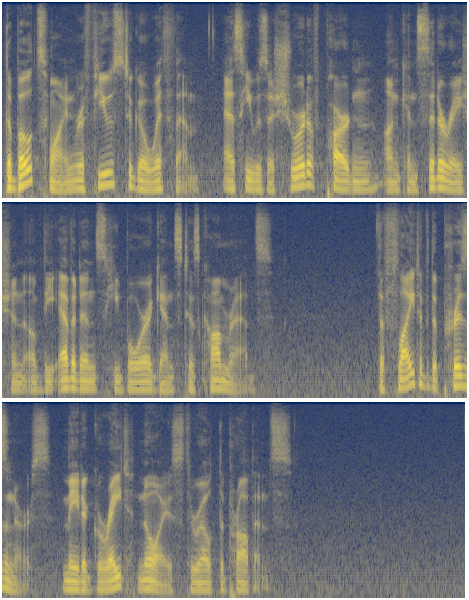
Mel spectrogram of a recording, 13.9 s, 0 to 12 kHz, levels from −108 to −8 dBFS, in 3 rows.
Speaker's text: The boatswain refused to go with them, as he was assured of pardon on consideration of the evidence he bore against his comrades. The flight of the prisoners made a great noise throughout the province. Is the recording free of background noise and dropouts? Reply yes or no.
yes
